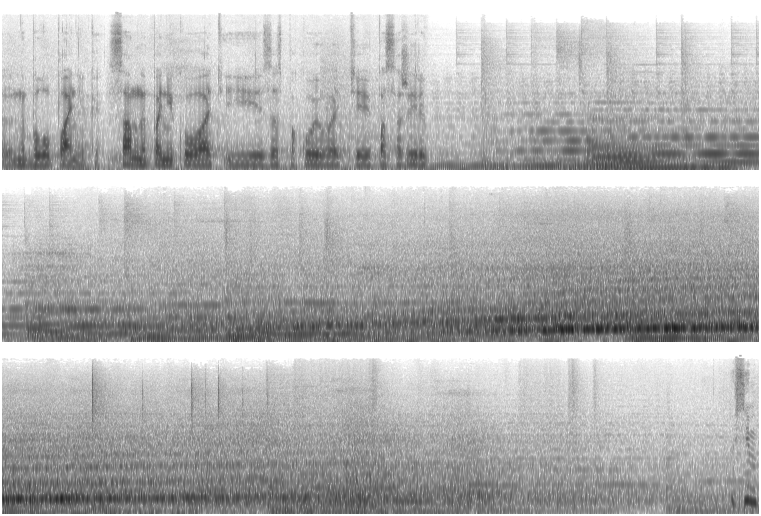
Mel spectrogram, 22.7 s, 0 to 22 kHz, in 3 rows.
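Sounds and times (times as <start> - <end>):
speech: 0.0 - 4.4
subway train rumbling through a metro station: 0.0 - 22.6
low mechanical droning: 7.8 - 22.4.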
